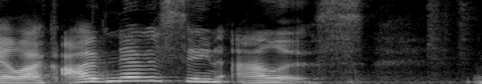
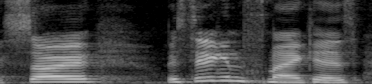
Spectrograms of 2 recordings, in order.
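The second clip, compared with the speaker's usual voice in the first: ordinary delivery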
